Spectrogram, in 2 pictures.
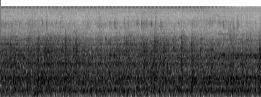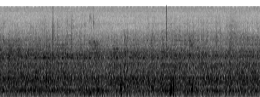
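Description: Passenger train coaches rolling through a station yard: a steady rail rumble, with wheels clicking over rail joints and points.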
